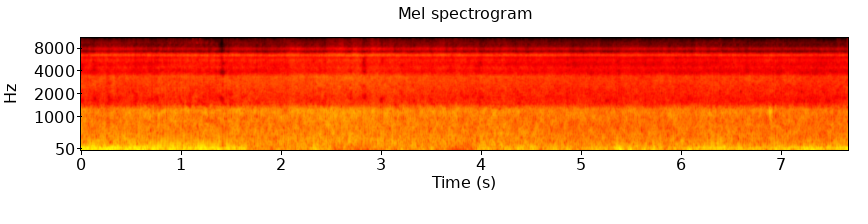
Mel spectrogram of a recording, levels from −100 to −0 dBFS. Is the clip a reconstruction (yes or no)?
yes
